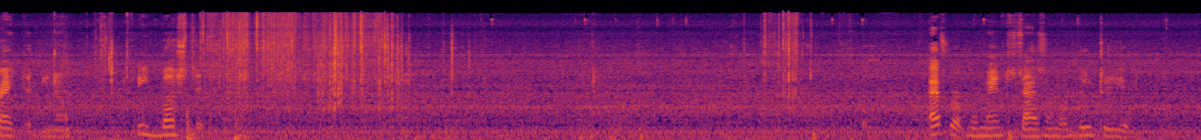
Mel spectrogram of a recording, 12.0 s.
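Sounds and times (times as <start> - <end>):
low rumble inside a car: 0.0 - 12.0
wrapper crackling: 0.8 - 4.9, 7.5 - 8.1.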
